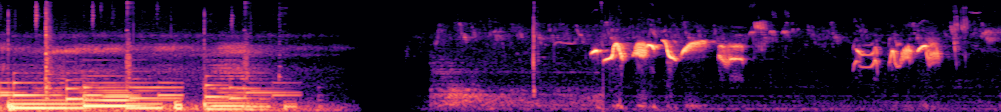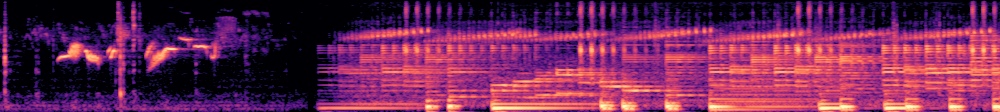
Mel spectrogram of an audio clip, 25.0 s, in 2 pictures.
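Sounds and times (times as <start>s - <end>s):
songbird whistled chirps: 5.4s - 10.0s, 10.7s - 16.0s.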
